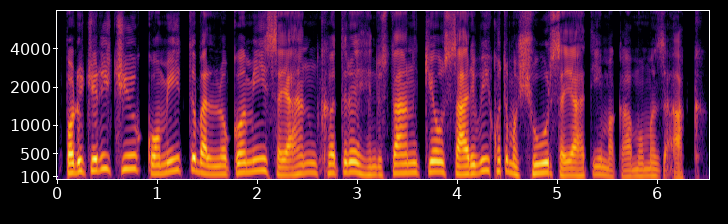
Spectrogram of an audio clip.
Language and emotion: Kashmiri, neutral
